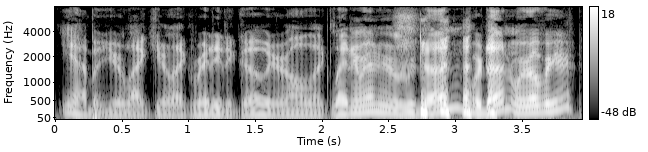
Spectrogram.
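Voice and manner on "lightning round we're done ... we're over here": high, hurried-to-leave mock voice; imitating impatient wrap-up. Co-host mimicking the host rushing to end, mock impatient. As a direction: mimic someone itching to finish, pitched way up. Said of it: "your tone of voice was like".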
